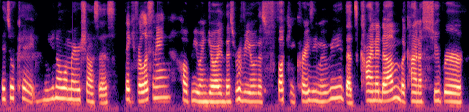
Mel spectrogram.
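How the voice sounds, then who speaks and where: A young woman co-hosting a podcast in casual chat, joking loudly and breaking into laughter and shrieks. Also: medium pitch, moderate pace, few pauses, no echo. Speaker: podcast co-host.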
